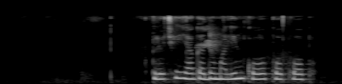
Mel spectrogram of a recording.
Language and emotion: Russian, neutral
